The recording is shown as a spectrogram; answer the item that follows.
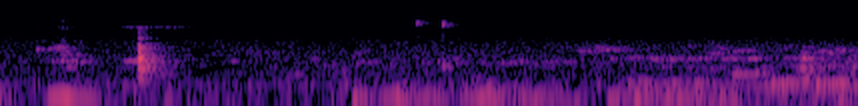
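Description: Near silence with a few faint clicks from a computer keyboard and mouse during code editing, the sharpest about three-quarters of a second in and a quick pair a little past two seconds.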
